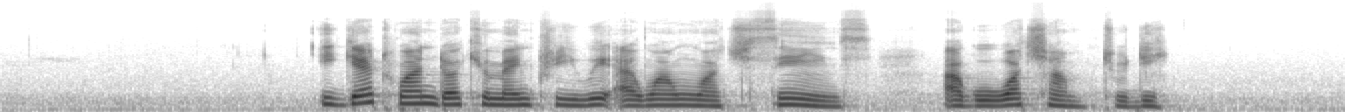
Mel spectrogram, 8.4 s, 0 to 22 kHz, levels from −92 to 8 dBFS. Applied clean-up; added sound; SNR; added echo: none; none; none; none.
